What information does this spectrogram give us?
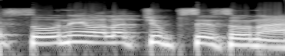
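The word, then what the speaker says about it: tsetse: किसके करण होती है सीसी फ्लाई ये है देखिए ये सी सी फ्लाइट है थी इसमें टी जो है साइलेंट होता है और है जो है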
